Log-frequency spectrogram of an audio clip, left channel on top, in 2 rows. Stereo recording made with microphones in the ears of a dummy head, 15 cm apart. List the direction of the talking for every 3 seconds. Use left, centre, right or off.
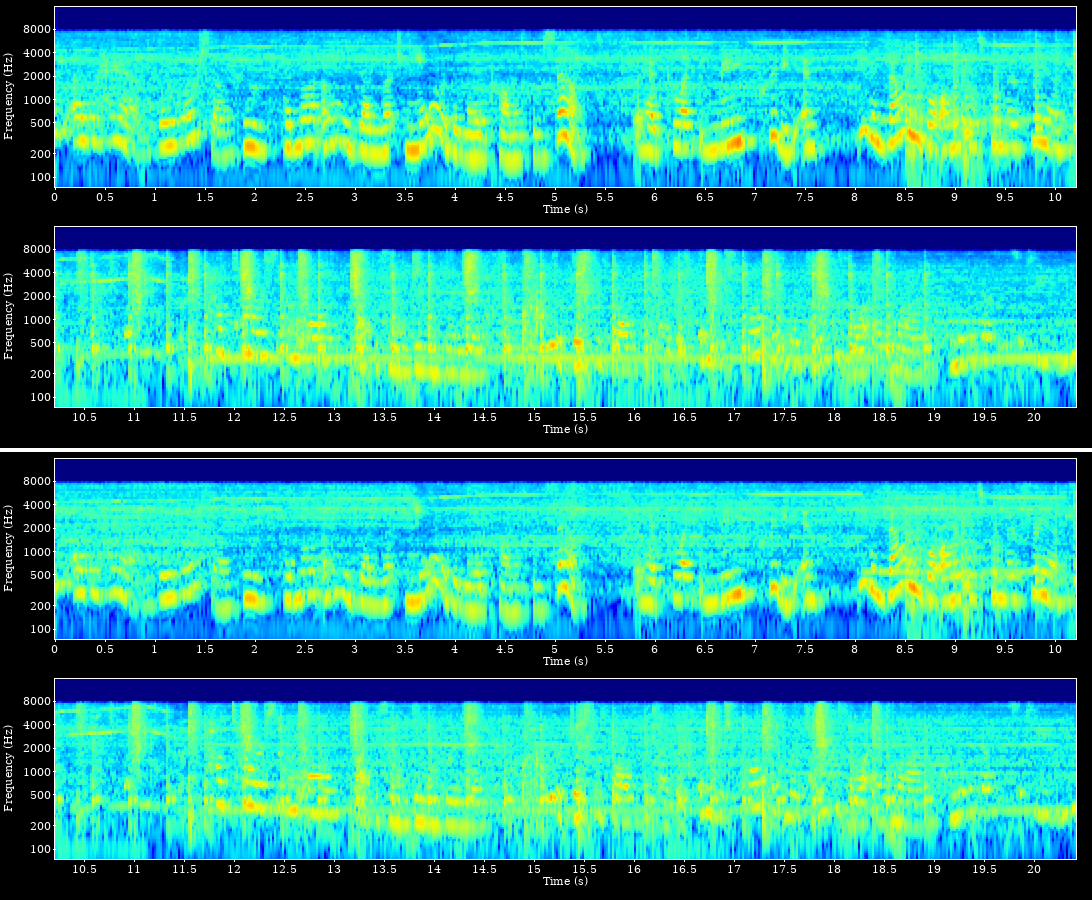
left, left, centre, right, right, right, right.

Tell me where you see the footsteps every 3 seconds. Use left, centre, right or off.
off, off, right, right, centre, centre, right.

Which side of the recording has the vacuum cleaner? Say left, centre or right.
right.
